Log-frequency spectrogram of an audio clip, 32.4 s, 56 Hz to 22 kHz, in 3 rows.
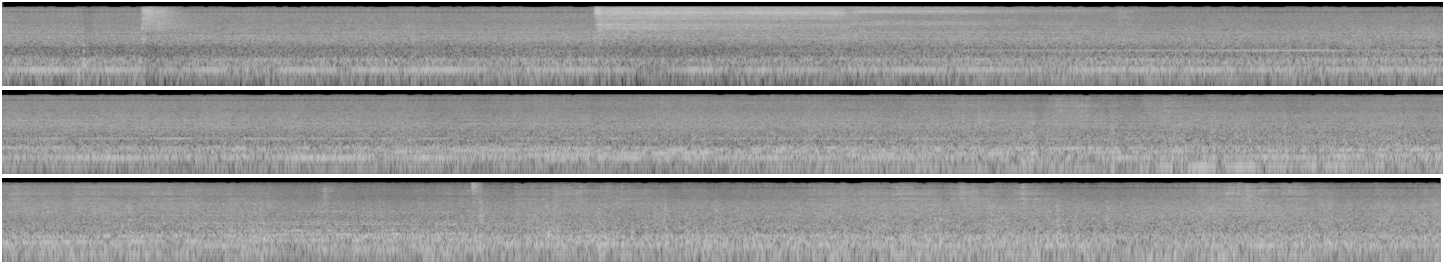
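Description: London Overground Class 317 electric multiple unit pulling away from a platform over a steady low hum. A short hiss of air comes about five seconds in, then the traction motors whine, rising in pitch as the train gathers speed.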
